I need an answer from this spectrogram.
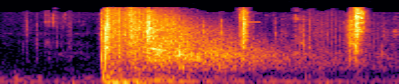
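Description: Gunfire in the video game Fortnite: one sharp, loud shot rings out and tails off, followed by a couple of brief, fainter cracks.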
